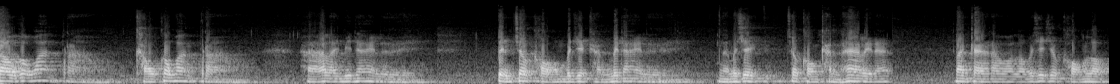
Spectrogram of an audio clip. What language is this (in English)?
Thai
